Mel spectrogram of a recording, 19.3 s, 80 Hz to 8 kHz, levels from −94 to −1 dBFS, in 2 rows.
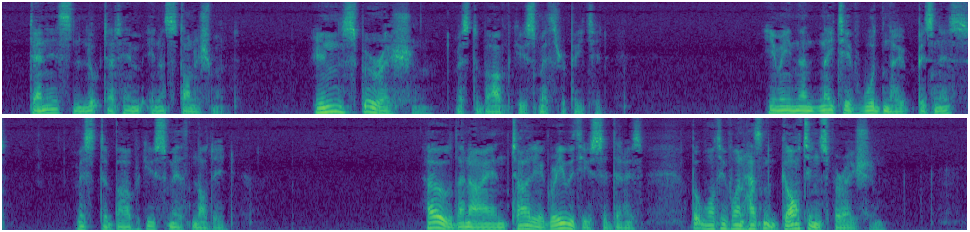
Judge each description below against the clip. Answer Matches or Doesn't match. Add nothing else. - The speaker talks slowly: Matches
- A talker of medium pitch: Doesn't match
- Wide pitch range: Doesn't match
